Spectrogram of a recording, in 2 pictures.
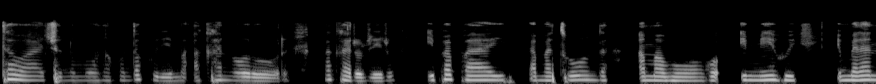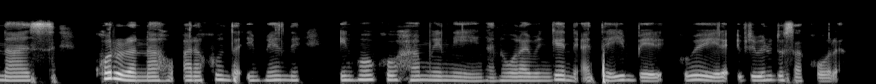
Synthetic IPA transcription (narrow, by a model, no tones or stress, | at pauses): tawat͡ʃunumuːn̥huakuːndakuɾimaʔakʰanoɾoɾakakʰaɾoɾeɾo | ipapajiamatʰuːndaː | maβuːŋɡo̞ | imiɦwiː | m̥enanaːsi̥ | kwoɾoɾanaɦo̞ʔaɾakʰuːnda̰ʔim̥he̞ne | iŋ̥o̞kʰohamŋe̞niŋan̥uwuɾaβiŋɡe̞ne̞̰ʔa̰teːjimbe̞ɾekʰuβe̞ːɾaʔivjoβiːn̥hudosakʰoɾa̰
